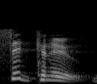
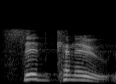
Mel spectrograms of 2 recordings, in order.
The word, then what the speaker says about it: Tsidkenu: And this name is Jehovah Tsidkenu. The T is silent, okay, in Hebrew. Jehovah Tsidkenu.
